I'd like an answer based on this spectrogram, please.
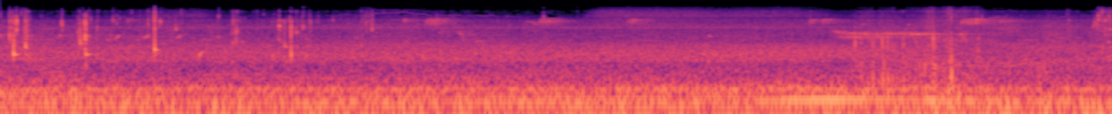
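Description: Largemouth bass being released into shallow creek water, with a few light splashes and drips in the first second and a half, over a steady low rumble of wind on the microphone.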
